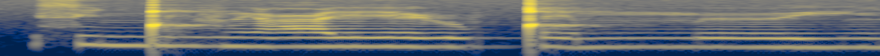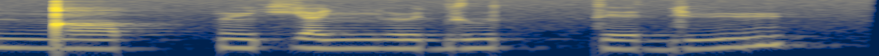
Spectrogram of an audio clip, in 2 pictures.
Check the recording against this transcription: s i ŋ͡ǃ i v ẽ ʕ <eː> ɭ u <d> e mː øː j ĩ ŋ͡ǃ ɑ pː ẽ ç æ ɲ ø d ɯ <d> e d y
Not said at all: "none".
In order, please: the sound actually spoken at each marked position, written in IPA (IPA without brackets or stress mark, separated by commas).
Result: eː, ǃ, tː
